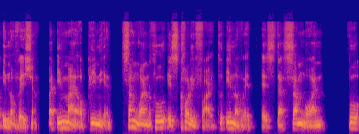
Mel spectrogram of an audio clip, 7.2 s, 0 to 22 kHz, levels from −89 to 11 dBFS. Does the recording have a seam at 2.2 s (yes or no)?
yes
